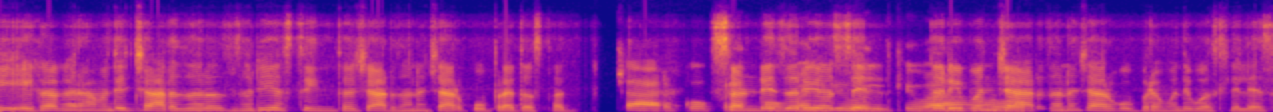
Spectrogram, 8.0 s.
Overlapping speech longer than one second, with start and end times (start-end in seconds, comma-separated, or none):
3.9-6.3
